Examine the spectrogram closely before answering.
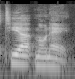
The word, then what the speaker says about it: Tamane: All right, and then I'm going to go back to it's spelled Tamane Tuiana, but in parents it says Tia Monet.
